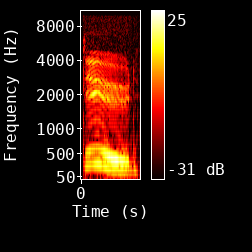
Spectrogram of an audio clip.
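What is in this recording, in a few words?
"dude", female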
